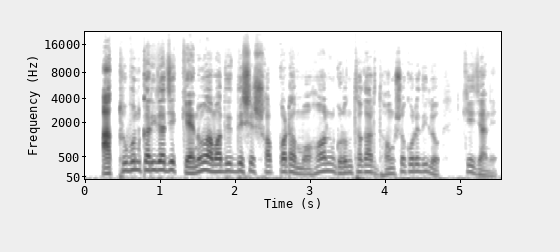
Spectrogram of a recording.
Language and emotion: Bengali, sad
